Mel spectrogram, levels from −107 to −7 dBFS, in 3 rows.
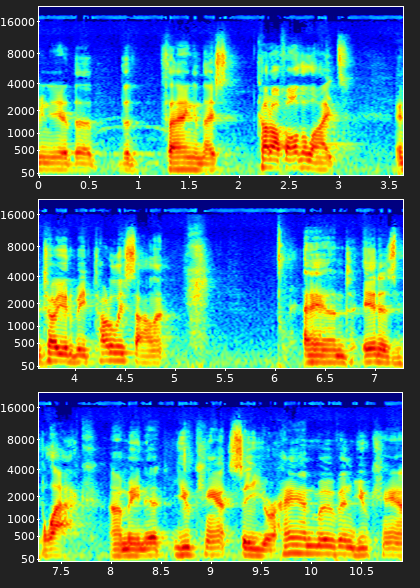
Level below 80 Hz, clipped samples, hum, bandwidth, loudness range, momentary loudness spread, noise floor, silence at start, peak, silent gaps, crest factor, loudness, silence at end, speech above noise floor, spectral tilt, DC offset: -56 dBFS; under 0.1%; none; 18 kHz; 3 LU; 14 LU; -54 dBFS; 0 s; -2 dBFS; none; 20 dB; -20 LUFS; 0 s; 33 dB; -4 dB/octave; under 0.1%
